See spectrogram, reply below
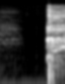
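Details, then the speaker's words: An adult with an awful cold and a hoarse voice gives a single abrupt, harsh cough burst after a brief quiet moment, cut off at the end; cough. "By the way, if I sound a little bit hoarse, it is because I have got an awful cold at the moment. So it's taking part of my voice out."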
